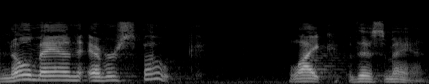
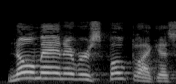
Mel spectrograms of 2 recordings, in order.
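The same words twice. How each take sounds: First: Said in the usual way. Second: Higher, awed declaration; preacher echoing the officers in astonishment; amazed exclamation. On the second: Acted. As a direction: ring out the wonder of it.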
